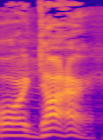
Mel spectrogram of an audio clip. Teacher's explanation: you got to emphasize the second syllable. That's order.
